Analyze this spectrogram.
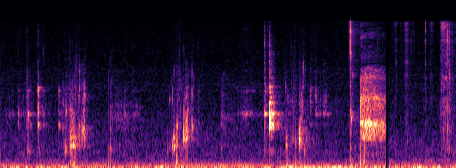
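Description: Close-miked drinking of water from a cup through a straw, with small wet mouth clicks and swallows. About three and a half seconds in there is a short, louder bite into fried food.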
